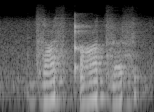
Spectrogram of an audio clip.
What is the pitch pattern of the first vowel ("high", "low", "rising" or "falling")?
rising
